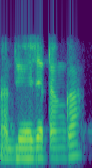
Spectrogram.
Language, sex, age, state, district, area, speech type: Odia, male, 18-30, Odisha, Boudh, rural, conversation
